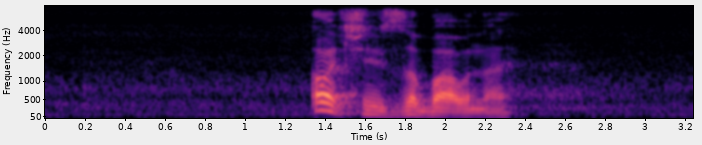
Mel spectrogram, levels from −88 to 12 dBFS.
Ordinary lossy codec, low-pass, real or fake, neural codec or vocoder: none; 7.2 kHz; fake; codec, 16 kHz, 16 kbps, FunCodec, trained on Chinese and English, 50 frames a second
